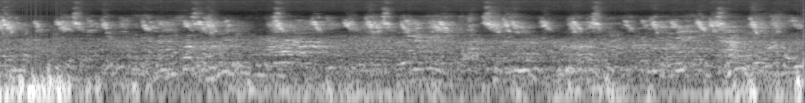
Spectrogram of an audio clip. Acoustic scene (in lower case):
park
